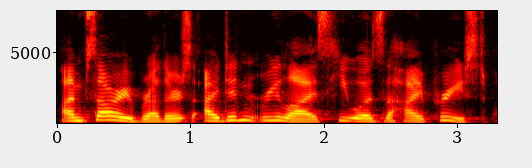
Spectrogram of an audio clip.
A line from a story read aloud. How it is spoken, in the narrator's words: Paul replied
